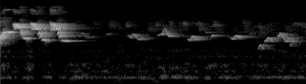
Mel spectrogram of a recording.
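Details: Ultramarine grosbeak singing in a soft, subdued style on 10 January 2023: a louder high twittering burst at first, then quieter high warbled notes wavering in a loose rapid series.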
